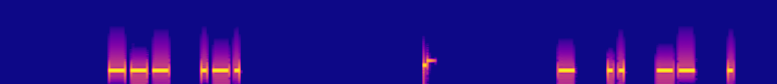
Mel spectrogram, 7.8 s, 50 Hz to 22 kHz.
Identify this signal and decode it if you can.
Morse code, heard as a keyed tone, about 21 wpm, spaced as for 16 wpm, 700 Hz. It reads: OR TIME
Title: 2x Character Spacing - Top 100 Words - 22wpm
